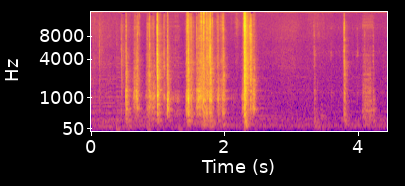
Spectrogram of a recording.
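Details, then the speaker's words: Amiga 500 floppy drive loading a Workbench disk after being taken apart and reassembled: bursts of rapid ticking head steps, then sparse single clicks; a distinctive sound, drive reading normally. "the A500 dist it just sounds different it has a unique sound the other ones don't sound like this"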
